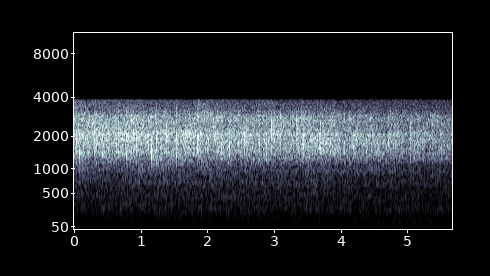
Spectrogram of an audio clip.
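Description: human body sound, hand clapping

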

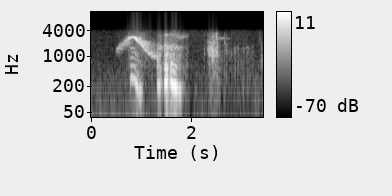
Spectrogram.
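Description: bird, bird whistling

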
